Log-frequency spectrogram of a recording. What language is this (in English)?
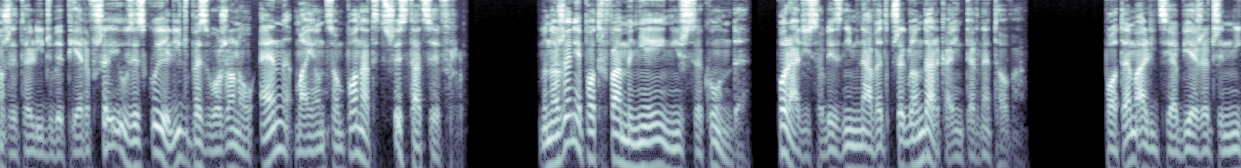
Polish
